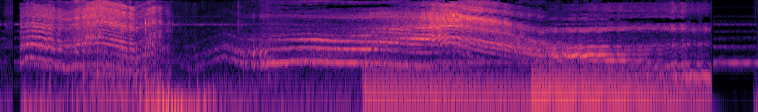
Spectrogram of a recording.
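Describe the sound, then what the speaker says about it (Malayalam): A giant cat from a Japanese supernatural horror film gives long, loud, drawn-out meows and caterwauls that rise and fall in pitch, joined midway by a low droning tone, with no talking. "ഫ്ലോറിൻ്റെ അടിയിൽ നിന്നും വലിയൊരു പൂച്ച വന്നുകൊണ്ട് എല്ലാവരും തിന്നാൻ തുടങ്ങുകയാണ്"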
